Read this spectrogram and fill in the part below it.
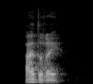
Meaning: sun-facing side of a mountain
- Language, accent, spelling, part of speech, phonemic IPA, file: French, France, adret, noun, /a.dʁɛ/, LL-Q150 (fra)-adret.wav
